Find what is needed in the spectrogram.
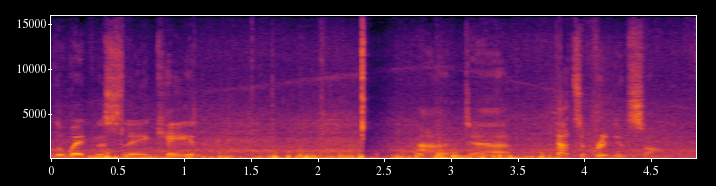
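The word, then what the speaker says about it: Slaykele: for it would be Slay Cale, the narrow way. And it was a narrow lane. And like the Waterford people would pronounce Slee as Slay.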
